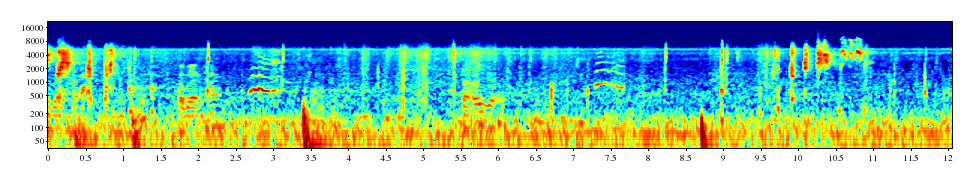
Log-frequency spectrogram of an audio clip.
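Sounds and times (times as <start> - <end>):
baby monkey squealing: 0.0 - 1.0, 2.7 - 3.2, 7.3 - 7.8, 9.6 - 11.0.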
